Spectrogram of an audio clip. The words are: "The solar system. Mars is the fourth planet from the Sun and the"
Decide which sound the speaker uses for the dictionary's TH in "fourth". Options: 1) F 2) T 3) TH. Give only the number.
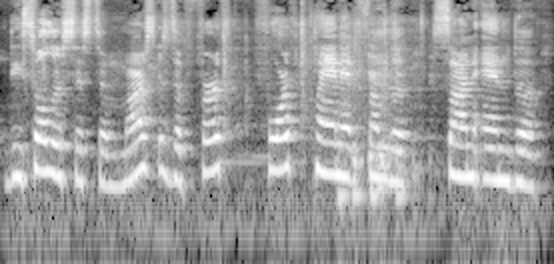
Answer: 3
